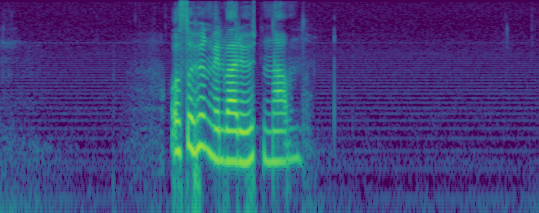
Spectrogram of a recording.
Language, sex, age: Norwegian, female, 30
